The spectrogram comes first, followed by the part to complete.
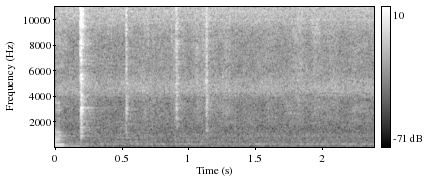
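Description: A few light clicks as a replacement glass back cover for an iPhone 11 Pro Max is handled on the workbench. The sharpest click comes just after the start and fainter ticks follow, over a faint steady hum.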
